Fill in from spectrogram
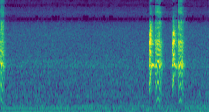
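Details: Pet monk parakeet indoors imitating its owner's cough: two short, harsh, rasping cough-like bursts about half a second apart near the end, after a stretch of quiet room hum.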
